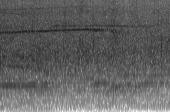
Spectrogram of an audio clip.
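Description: A church congregation applauding during a sermon, a steady wash of clapping at moderate distance with a faint sustained tone running through it.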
